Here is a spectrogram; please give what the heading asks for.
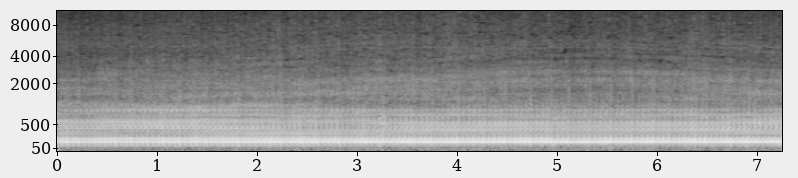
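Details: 1928 Dodge with a 440 V8, broken in, with a new Edelbrock part, electric fuel pump and fan shroud after fuel-pump and overheating fixes. A deep, even V8 burble with a steady low drone, no knocks or misses; running smooth.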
